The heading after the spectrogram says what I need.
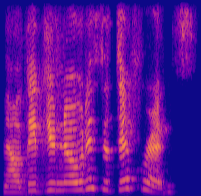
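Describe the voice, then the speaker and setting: A woman's voice: sits high, expressive, moderate pace, sharp tone, rough recording. A woman teaching an English lesson in an online class, patient and repetitive, checking in with "okay?" again and again. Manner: patient, repeats words and asks "okay?" often.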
